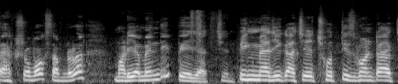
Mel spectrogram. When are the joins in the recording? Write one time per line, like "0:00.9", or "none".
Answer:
0:02.2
